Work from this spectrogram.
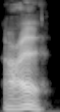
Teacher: sache que le son va se former au milieu de la gorge au niveau de l'épiglotte fait bien attention il sera inutile de forcer sur son point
